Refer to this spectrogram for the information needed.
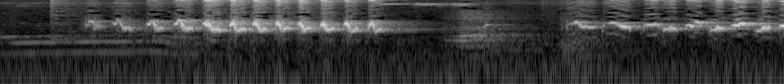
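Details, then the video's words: A yellow-vented bulbul in full song, calling to a rival: a fast, bubbly burst of about a dozen quick chattering notes, a brief pause, then another liquid run, with faint tones underneath at the start. "Kicau Burung TRUCUKAN GACOR Manggil Lawan"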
